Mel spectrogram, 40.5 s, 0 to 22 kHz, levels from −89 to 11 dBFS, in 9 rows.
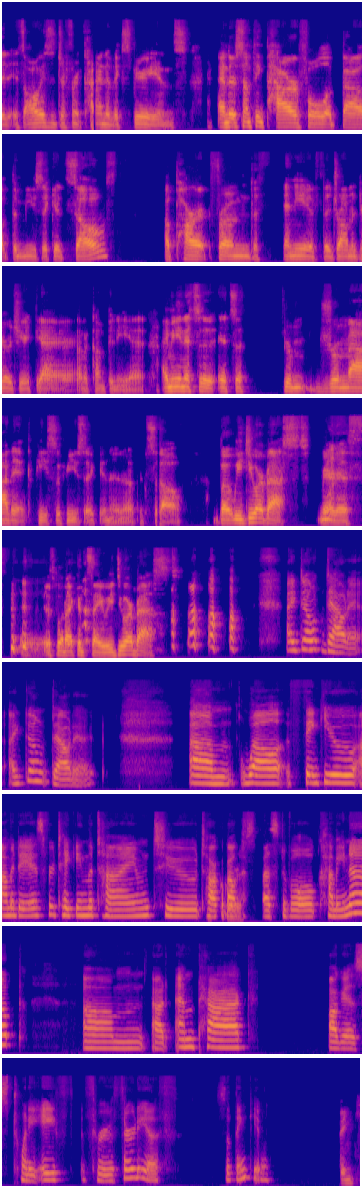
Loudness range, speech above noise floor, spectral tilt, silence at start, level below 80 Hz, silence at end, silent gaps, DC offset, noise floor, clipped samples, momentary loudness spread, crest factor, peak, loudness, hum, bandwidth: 6 LU; 64 dB; -4.5 dB/octave; 0 s; -66 dBFS; 0.1 s; none; under 0.1%; -87 dBFS; under 0.1%; 13 LU; 18 dB; -6 dBFS; -24 LUFS; none; 12.5 kHz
